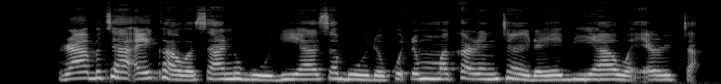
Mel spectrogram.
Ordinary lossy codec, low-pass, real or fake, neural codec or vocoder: none; 19.8 kHz; fake; vocoder, 44.1 kHz, 128 mel bands every 256 samples, BigVGAN v2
